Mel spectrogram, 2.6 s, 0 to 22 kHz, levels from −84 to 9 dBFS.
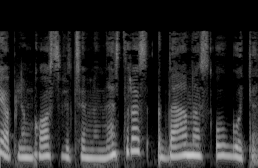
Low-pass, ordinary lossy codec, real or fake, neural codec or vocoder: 14.4 kHz; MP3, 48 kbps; fake; codec, 44.1 kHz, 2.6 kbps, SNAC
